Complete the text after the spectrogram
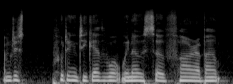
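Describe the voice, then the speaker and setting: An actor playing an earnest, analytical investigator who explains things methodically, in an audio drama. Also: male voice, high-pitched, little pitch movement, fast talker, mellow, dry recording, close to an everyday voice. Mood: earnest, puzzling.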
